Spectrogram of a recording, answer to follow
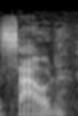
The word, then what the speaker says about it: Saud: Judge Saud it rhymes with loud.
